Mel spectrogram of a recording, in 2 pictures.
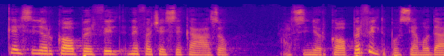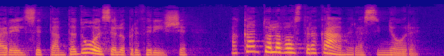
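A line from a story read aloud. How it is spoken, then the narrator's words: Waiter, apologetic tone. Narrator (Italian): rispose il cameriere sempre in tono di scusa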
